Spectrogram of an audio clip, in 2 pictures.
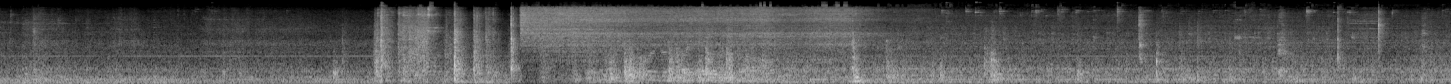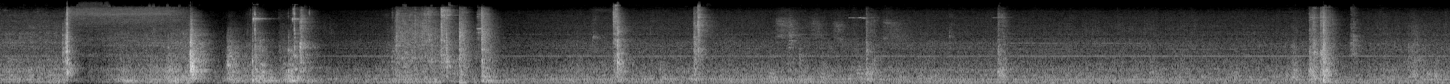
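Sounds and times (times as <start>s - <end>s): railcar interior hum: 0.0s - 29.0s
air hiss: 5.2s - 8.9s.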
